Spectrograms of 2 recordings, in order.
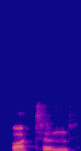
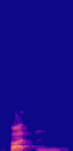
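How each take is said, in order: First: Every sound is pronounced carefully and in full. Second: The last syllable is a syllabic n with no vowel. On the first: The speaker calls it wrong. "I just hypercorrected the hell out of it and it didn't sound realistic at all" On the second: The speaker calls it right. "we generally pronounce this button"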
